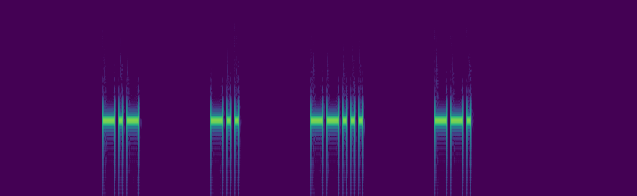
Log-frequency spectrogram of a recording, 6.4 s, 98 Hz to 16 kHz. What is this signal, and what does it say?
Morse code, heard as a keyed tone, about 30 wpm, spaced as for 10 wpm, 700 Hz. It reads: KD7G
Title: USA Call Signs - 6x Character Spacing - 30wpm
